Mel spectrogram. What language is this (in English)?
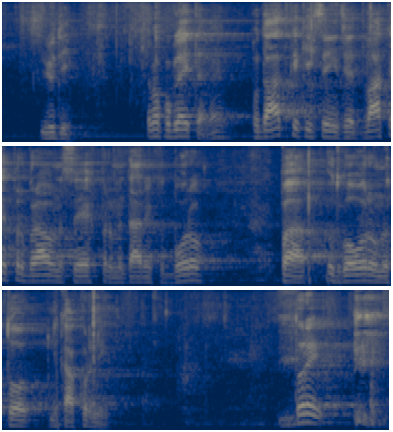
Slovenian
